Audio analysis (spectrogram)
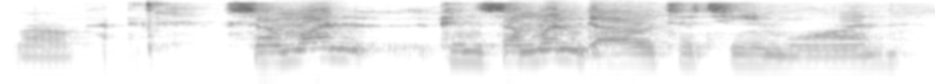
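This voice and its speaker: A man's voice: mid-range voice, animated, unhurried, rough recording. A man playing an online game, teasing and self-deprecating in casual voice chat.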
